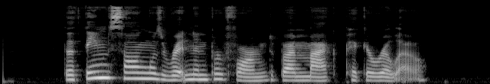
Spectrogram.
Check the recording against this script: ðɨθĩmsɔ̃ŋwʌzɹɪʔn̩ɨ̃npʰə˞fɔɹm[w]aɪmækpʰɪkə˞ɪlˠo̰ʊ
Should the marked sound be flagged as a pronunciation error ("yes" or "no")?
yes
